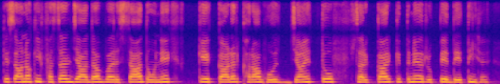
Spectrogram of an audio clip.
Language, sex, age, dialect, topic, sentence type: Hindi, female, 31-35, Kanauji Braj Bhasha, agriculture, question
